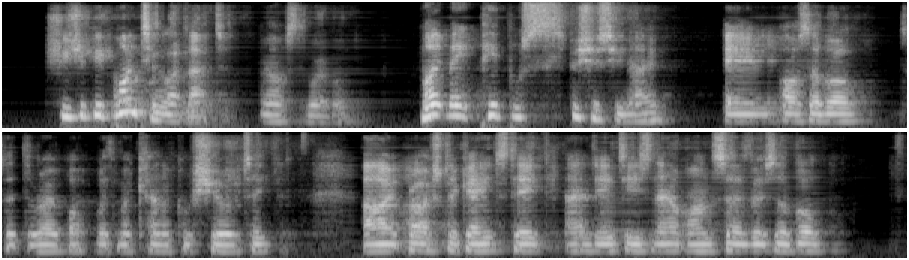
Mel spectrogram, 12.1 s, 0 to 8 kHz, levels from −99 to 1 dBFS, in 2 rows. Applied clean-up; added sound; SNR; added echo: neural mask model DeepFilterNet 3.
